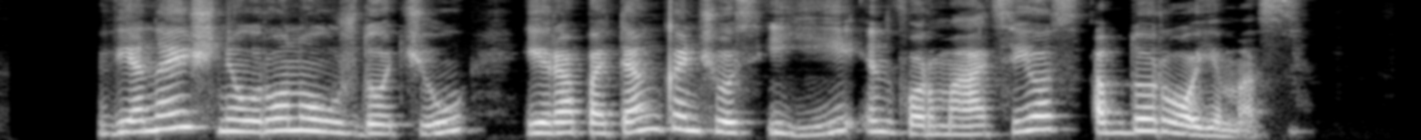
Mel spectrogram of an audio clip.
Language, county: Lithuanian, Šiauliai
